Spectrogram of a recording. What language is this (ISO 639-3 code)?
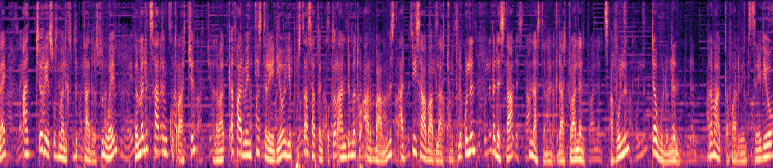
amh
